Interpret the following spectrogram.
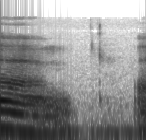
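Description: A man's voice holding one drawn-out, falling syllable for about a second as it trails off, followed by a faint click about a second and a half in.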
